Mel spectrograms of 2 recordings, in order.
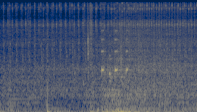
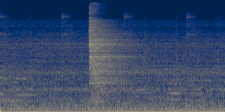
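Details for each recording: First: Car engine on the ramp, running under load, with three quick high-pitched chirps about a quarter-second apart; the mechanics suspect a pipe, source still unknown. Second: Car restarted after its fuel system was bled, with a risk it might start then cut out: a deep, even diesel-like rumble that holds steady with no stumbling or cutting out; the engine has fired and idles smoothly.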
